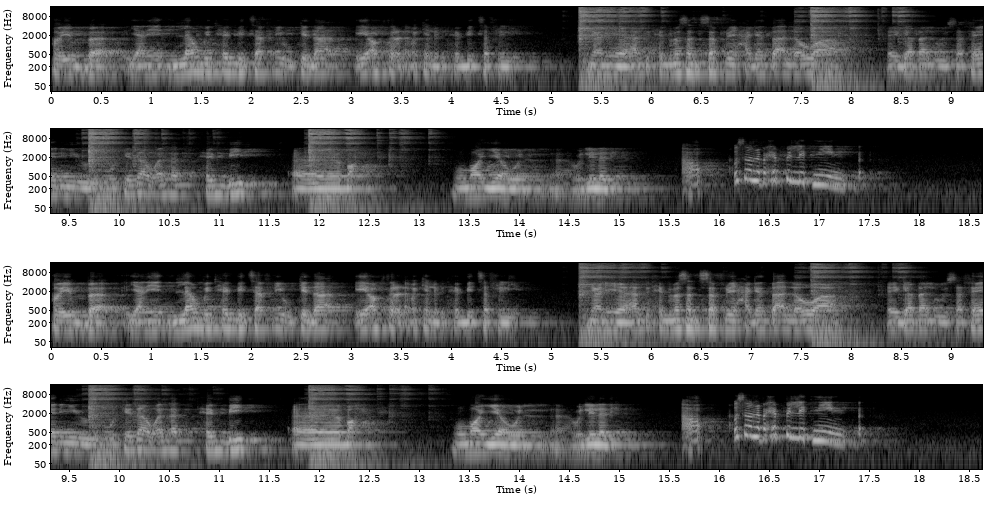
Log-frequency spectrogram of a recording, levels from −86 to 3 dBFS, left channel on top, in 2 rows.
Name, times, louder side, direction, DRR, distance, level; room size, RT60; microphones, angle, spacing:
voice 1, 0.0-4.7 5.3-7.9 8.4-11.3 11.7-12.5 13.3-15.0, right 2 dB, 60° right, 4 dB, 1.9 m, -32 dB
sound 1, 5.3-6.2 7.4-8.6 9.6-11.0 11.8-13.2, left 5 dB, 30° left, 3.3 m, -34 dB
voice 2, 16.1-17.4, right 2 dB, 35° right, 10 dB, 1.2 m, -31 dB
27.5 x 24.5 x 5.8 m, 0.92 s
head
